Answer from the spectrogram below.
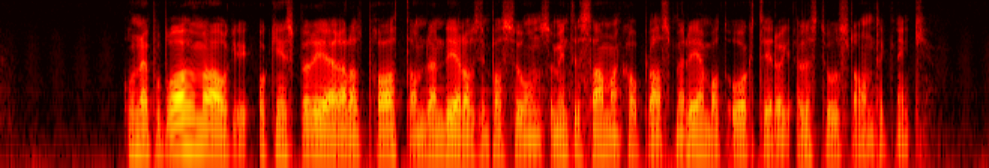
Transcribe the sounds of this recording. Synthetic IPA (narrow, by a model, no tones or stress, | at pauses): hʊnæɾpʰɔbɾɑːhɵmœːɾɔkɪnspɪɾeːɾa̰d̪at̪̚pʰɾɑːt̪ʰaɔmd̪ɛnd̪eːlavsɪnpʰæʂuːnsɔmɪnt̪əsamːankʰɔ̰plʔa̰smeːd̪eːnbɑːʈoːkt̪ʰḭːd̪ɔkɛ̰lːəʂt̪uːʂlɑ̰ːv̰nt̪ʰɛknḭːk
